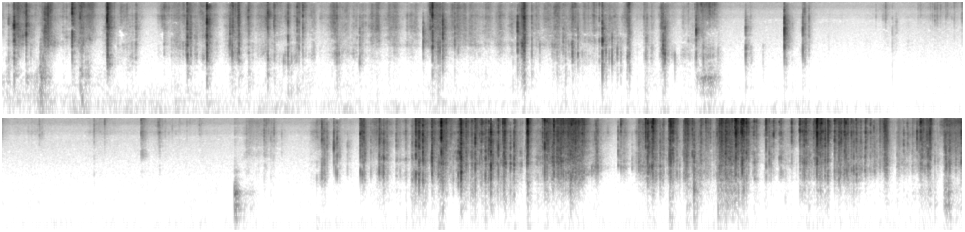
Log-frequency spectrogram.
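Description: Paper cutouts shuffled and tapped by hand in scattered rustles and clicks, then a quiet stretch broken by a single knock. For the last third, a clear plastic flat bag of cut washi tape pieces is handled, crinkling loudly and continuously.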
